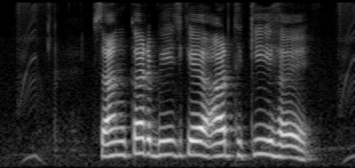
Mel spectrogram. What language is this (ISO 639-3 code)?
mai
